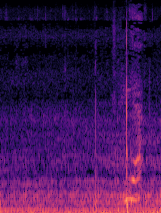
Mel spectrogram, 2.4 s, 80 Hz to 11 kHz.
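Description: Low, steady engine rumble of a wide-body Dodge Charger's V8 idling, with one sharp click just before the end.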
